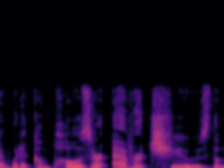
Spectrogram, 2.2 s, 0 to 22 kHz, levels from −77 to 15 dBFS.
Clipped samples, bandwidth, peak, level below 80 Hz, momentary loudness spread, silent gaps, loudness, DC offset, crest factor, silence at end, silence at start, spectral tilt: under 0.1%; 11.5 kHz; -10 dBFS; -66 dBFS; 6 LU; none; -29 LUFS; under 0.1%; 20 dB; 0 s; 0 s; -4.5 dB/octave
